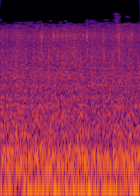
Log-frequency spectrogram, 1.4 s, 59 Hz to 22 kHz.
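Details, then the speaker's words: 1989 Jeep Cherokee driving at barely open throttle: deep, uneven drone with lumpy chug, bucking; fine with more or no throttle; new TPS pending, cause not pinned down. "i don't know if you can hear that but it it kind of chugs and uh kind of bucks quite a bit it's fine if i let off the throttle if i push the throttle a little bit more but if i just barely have my foot on the throttle it bucks"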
